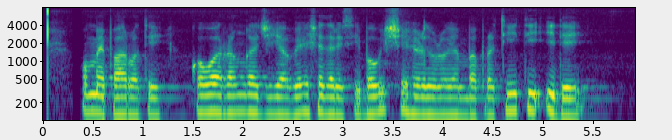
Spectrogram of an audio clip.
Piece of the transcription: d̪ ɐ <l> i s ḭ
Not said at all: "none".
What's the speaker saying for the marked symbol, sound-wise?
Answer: ɾ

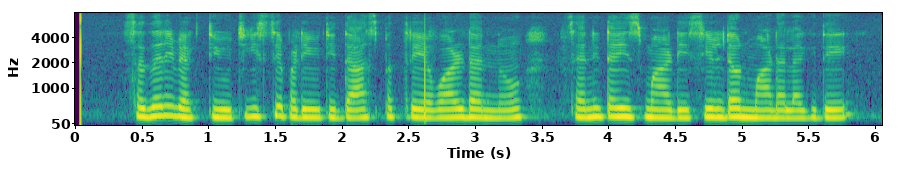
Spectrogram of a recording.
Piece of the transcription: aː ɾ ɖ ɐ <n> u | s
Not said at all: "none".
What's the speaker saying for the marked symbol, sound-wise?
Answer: nː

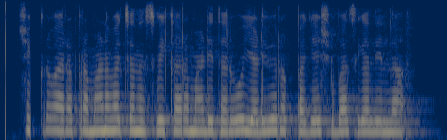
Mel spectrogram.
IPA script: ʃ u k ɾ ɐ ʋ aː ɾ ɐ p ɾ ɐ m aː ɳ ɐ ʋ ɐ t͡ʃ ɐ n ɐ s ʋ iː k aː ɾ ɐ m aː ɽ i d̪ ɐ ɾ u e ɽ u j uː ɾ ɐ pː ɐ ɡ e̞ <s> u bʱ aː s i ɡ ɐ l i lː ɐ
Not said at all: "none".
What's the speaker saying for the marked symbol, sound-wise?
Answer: ʃ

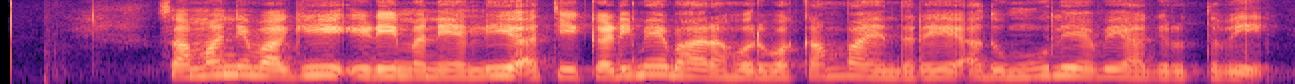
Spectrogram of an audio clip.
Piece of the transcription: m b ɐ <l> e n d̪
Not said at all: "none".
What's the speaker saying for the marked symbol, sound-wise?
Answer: none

